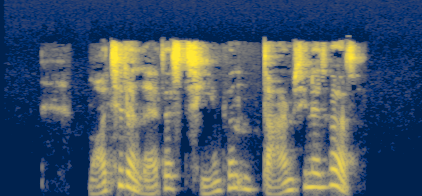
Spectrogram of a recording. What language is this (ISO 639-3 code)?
fry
